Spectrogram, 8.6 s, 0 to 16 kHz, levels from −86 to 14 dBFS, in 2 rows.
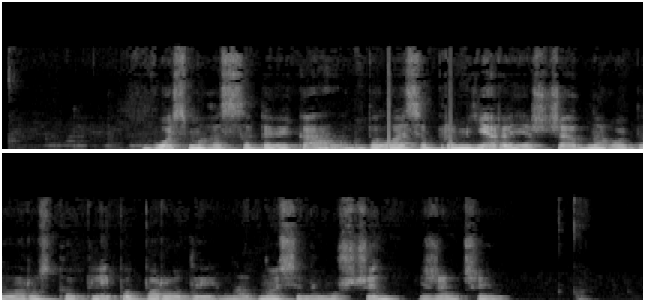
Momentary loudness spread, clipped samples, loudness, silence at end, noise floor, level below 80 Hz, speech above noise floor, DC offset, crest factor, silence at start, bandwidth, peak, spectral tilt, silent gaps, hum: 9 LU; under 0.1%; -21 LUFS; 0.4 s; -57 dBFS; -52 dBFS; 37 dB; under 0.1%; 18 dB; 0.95 s; 11.5 kHz; -4 dBFS; -7 dB/octave; none; none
